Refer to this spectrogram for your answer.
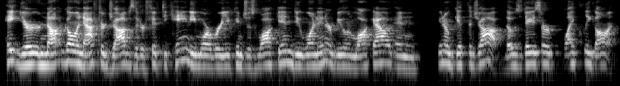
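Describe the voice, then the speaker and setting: Emphatic, bright-voiced male career coach. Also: fairly high pitch, steady tone, brisk, hardly any pauses. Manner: emphatic and repetitive, challenging the listener directly. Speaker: podcast host and career coach. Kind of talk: motivational livestream talk.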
